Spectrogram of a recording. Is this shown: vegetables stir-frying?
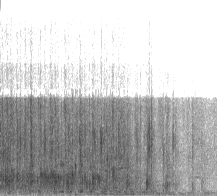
no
